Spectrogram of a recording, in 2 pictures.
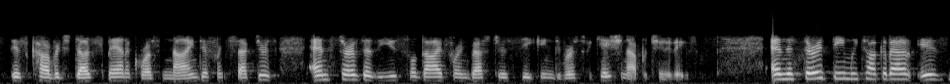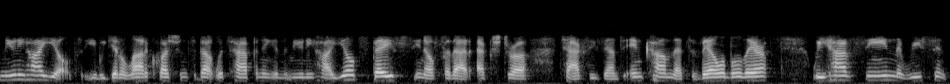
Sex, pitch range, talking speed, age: female, 155-225 Hz, 190 wpm, 40-59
